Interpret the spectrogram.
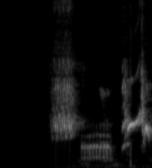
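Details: Asian pied starling song played as a lure to make young starlings respond: a brief burst of harsh buzzy notes, then a lower rattling phrase and a sharp whistled slur, with short silence before.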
